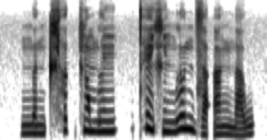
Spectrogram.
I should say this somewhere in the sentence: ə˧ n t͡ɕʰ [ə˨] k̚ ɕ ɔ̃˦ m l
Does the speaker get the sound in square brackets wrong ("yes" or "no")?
yes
